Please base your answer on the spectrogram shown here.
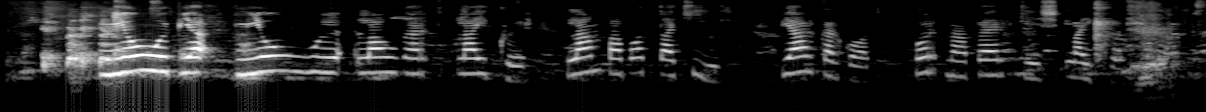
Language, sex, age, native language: Icelandic, male, 18-19, Icelandic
